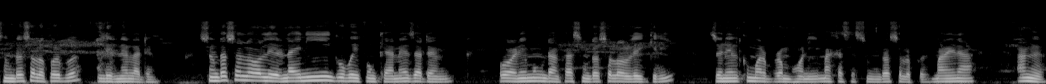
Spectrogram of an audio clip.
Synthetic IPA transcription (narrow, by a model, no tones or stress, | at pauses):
sɯŋdɔsɔlɔpʰɯɾbɯliɾnɯladɯŋ | sɯŋdɔsɔlɔliɾnajniɡubɯjpʰuŋkʰajanɯzadɯŋ | ɔɾnimuŋdaŋkʰasɯŋdɔsɔlɔlɯjɡiɾi | zɔnelkumaɾbɾɔmɦɔnimakʰasasɯŋdɔsɔlɔpʰɯɾmaɾɯjna | aŋɯ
